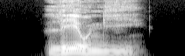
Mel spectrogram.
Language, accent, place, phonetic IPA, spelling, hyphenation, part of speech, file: German, Germany, Berlin, [ˈleːoniː], Leonie, Le‧o‧nie, proper noun, De-Leonie.ogg
- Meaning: a female given name from French Léonie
